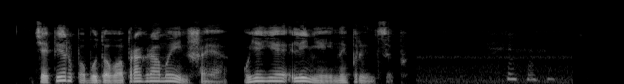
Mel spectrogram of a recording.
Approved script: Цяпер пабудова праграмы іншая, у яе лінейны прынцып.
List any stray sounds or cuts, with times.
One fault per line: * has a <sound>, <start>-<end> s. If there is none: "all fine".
* has a laugh, 4.9-5.6 s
